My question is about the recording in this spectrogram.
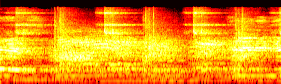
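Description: Gospel choir singing with instrumental accompaniment: steady bass notes under the voices and a regular beat of sharp strokes.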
